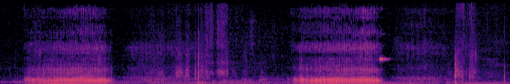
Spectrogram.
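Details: Sleeping person snoring like a pig: two long, loud, buzzing inward snores about four seconds apart with quieter breathing between; heavy snoring.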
